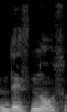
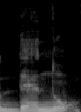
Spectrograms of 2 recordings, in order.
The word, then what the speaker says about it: Desnos: a hablar sobre Robert desnos o de no como ustedes lo consideren mejor pronunciar y básicamente Robert deó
